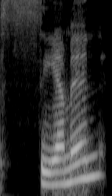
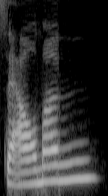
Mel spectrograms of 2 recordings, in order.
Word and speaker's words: salmon: some of that because the salmon si LM o n I guess that's a fish but there's different kinds of Salmons and it's not pronounced Salman and so I was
